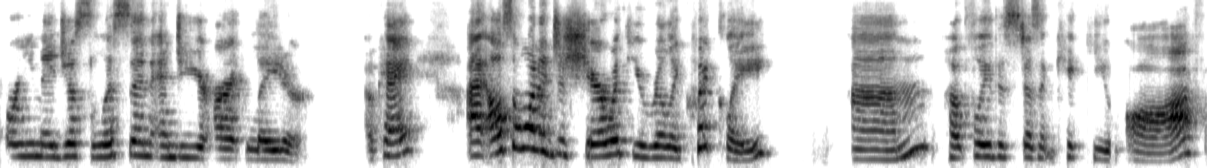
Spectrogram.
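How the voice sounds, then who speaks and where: On a video call from indoors, a woman teacher talks to her online class and reads aloud to them. Her high voice is bright and forceful, full of enthusiasm and encouragement.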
